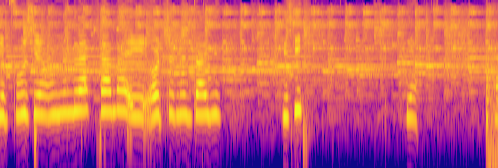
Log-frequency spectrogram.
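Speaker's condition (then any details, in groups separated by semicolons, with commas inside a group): Cerebral palsy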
